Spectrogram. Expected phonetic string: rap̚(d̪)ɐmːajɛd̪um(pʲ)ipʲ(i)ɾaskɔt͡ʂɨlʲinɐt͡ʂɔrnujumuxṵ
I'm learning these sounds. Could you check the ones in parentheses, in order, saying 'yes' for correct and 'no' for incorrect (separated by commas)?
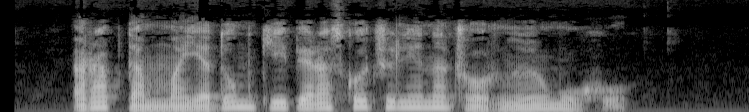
no, no, no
